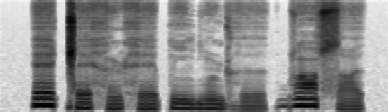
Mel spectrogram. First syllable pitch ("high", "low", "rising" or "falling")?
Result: high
